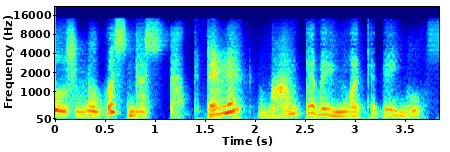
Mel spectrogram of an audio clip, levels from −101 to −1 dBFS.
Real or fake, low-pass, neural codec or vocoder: fake; 14.4 kHz; codec, 44.1 kHz, 0.9 kbps, DAC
